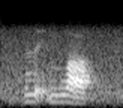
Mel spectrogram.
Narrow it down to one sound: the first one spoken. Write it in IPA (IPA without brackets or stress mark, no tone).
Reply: ð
